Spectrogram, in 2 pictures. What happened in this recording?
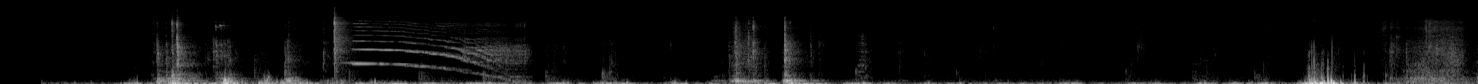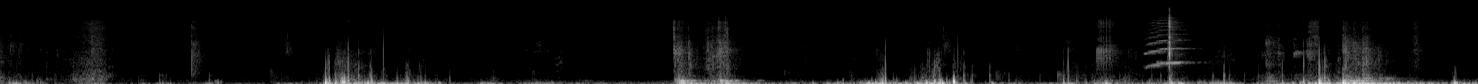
I opened my bedroom door, turned on the light and walked to the window. I opened the window, then I moved my desk chair and closed the window again. Then i left the room, turning off the light and closing the door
